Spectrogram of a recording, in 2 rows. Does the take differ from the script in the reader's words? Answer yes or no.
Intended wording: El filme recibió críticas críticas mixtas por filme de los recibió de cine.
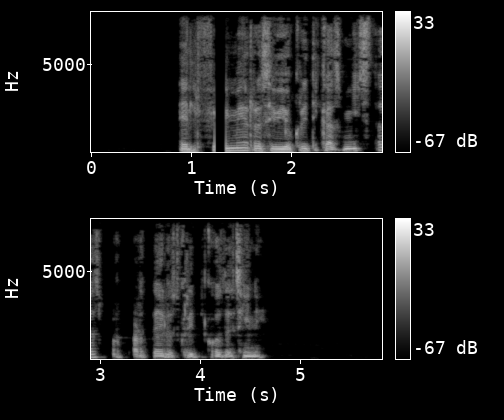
yes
